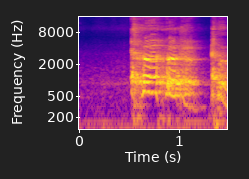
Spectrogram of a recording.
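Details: A child gives a harsh, fairly long cough, then starts a second one as the clip ends.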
